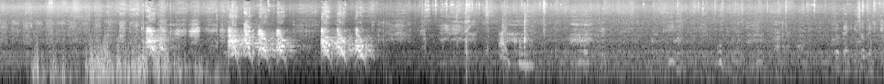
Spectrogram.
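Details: A Rottweiler gives deep, rough barks in quick bursts, worked up into aggressive agitation during training with an arm sleeve.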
